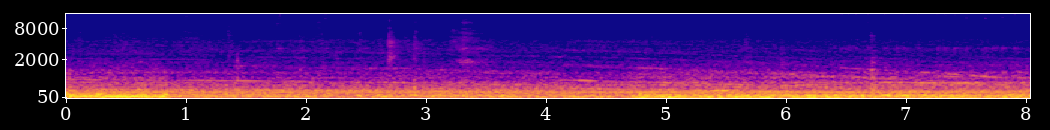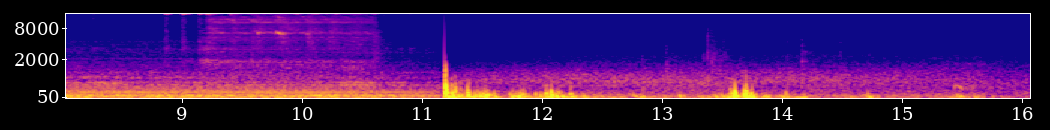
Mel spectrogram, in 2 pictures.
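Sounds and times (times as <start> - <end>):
train rumble inside carriage: 0.0 - 11.2
constant low hum: 0.0 - 16.0.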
